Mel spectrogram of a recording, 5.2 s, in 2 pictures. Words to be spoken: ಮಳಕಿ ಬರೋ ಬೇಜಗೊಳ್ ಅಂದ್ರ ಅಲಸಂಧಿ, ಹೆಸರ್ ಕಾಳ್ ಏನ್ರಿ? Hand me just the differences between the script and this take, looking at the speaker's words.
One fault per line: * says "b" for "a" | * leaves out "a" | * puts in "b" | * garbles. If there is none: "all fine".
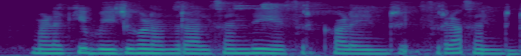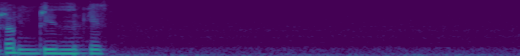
* leaves out "ಬರೋ"
* garbles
